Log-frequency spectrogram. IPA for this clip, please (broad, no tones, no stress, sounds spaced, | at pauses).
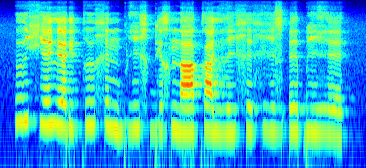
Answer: ɨ ç e lʲ a ɾʲ e k ɨ x e n bʱ i x bʲ a x n a k a lʲ ð i x e x ɣ i z ʔ e ɓ i ɦ e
